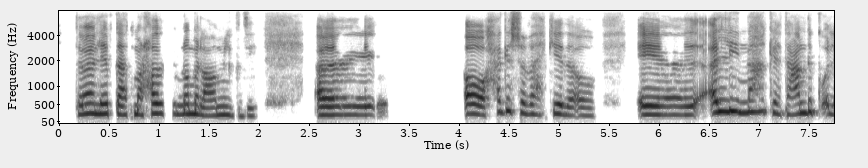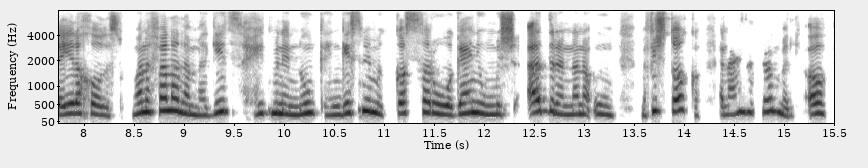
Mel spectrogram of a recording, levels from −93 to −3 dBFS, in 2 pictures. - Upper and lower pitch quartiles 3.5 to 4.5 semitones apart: Yes, average, 4.1 semitones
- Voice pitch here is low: No, very high, 255 Hz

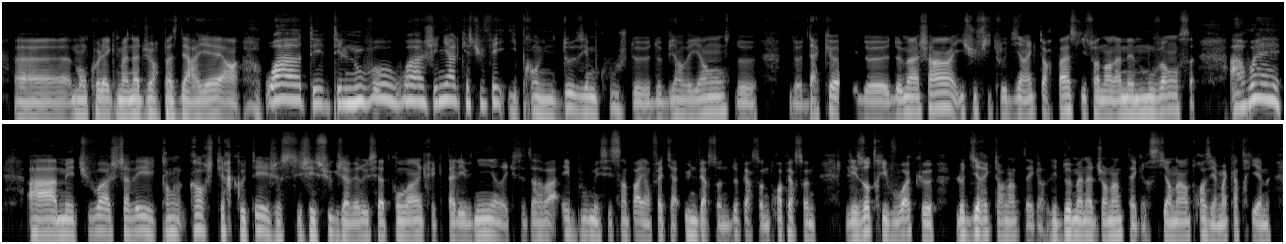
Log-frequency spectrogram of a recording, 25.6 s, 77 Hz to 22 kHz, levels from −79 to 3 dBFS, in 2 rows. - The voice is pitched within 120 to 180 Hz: No, low, 110 Hz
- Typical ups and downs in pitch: Yes, average, 3.0 semitones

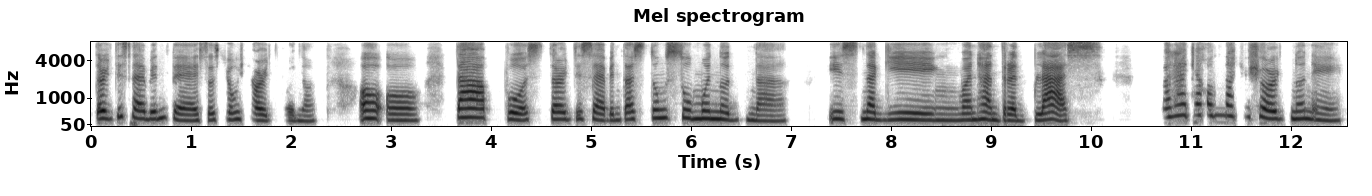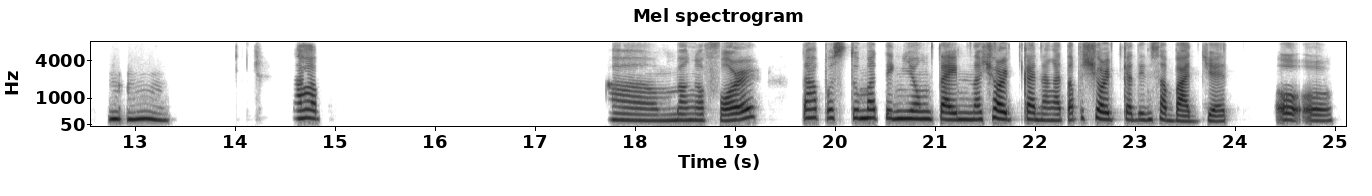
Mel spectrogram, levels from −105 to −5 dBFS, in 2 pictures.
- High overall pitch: Yes, high, 240 Hz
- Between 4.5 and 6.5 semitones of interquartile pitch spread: No, average, 3.8 semitones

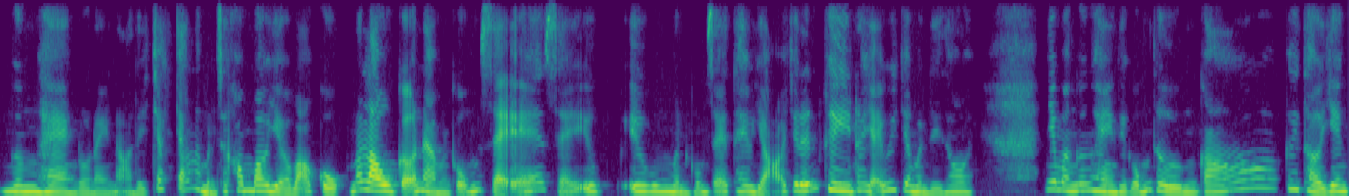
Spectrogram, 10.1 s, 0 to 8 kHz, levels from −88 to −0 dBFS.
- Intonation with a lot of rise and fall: No, average, 3.9 semitones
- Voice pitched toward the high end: Yes, high, 235 Hz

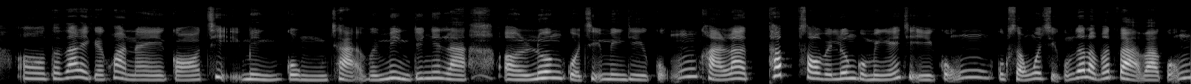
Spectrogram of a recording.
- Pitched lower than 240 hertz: No, high, 245 Hz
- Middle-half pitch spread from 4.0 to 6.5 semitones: Yes, average, 5.1 semitones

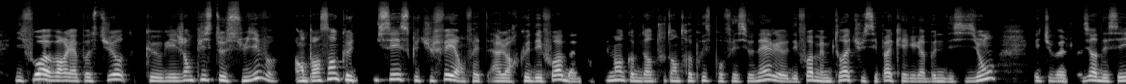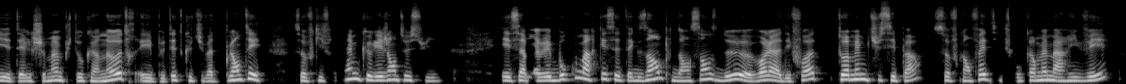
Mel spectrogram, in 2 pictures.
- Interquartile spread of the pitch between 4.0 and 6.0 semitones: Yes, average, 4.7 semitones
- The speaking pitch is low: No, medium, 180 Hz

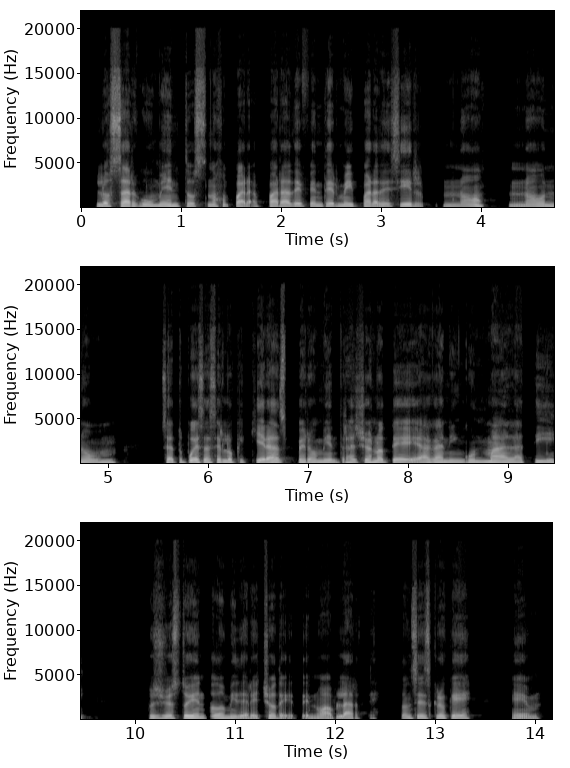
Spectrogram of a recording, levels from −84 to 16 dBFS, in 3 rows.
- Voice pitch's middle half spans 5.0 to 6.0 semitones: No, narrow, 2.4 semitones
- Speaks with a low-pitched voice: Yes, low, 130 Hz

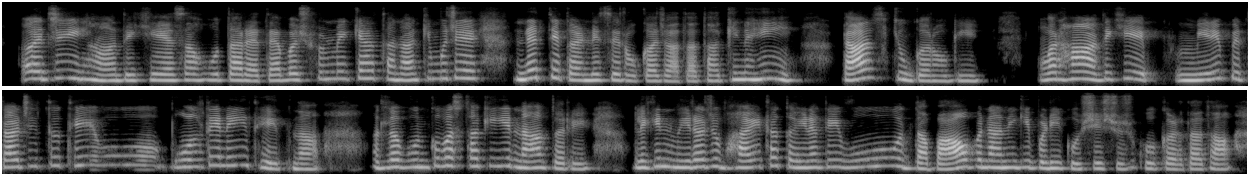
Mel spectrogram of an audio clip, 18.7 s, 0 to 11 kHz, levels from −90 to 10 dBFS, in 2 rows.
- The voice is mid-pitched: No, very high, 260 Hz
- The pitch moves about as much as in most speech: Yes, average, 4.2 semitones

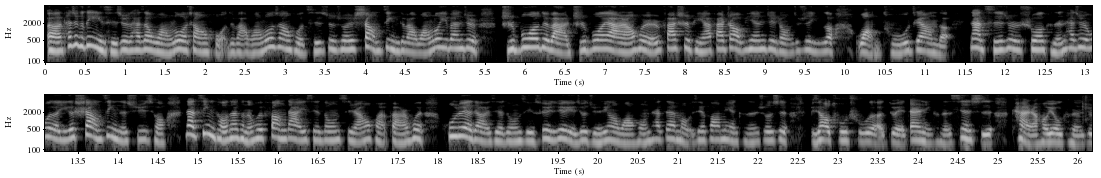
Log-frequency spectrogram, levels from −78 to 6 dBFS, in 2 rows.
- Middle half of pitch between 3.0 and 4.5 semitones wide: Yes, average, 4.0 semitones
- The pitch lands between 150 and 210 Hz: No, high, 220 Hz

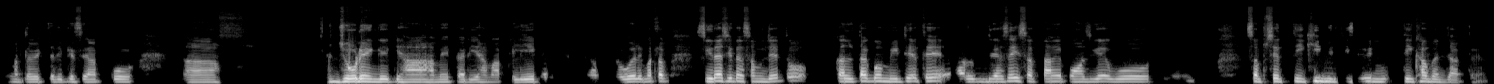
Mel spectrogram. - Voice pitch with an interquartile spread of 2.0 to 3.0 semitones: Yes, narrow, 2.6 semitones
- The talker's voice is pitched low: Yes, low, 130 Hz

